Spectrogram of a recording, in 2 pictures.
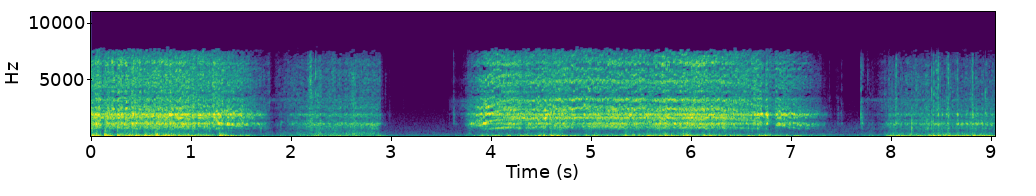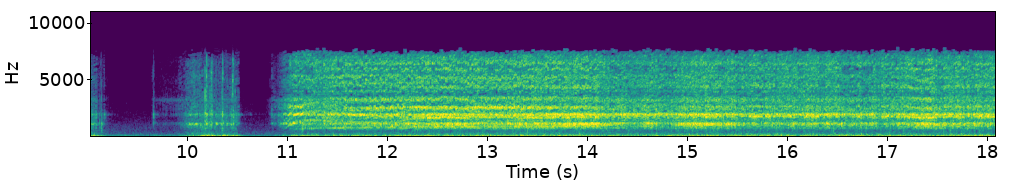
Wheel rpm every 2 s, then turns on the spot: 170, 30, 190, 120, 30, 70, 210, 230, 230.
8-10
